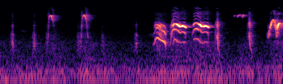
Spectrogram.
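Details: Lesser green leafbird (cucak ijo mini) song for luring silent caged birds into song: scattered high ticks, then loud buzzy warbled phrases with sweeping whistles and a closing sharp squeaky note, over a faint low hum.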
